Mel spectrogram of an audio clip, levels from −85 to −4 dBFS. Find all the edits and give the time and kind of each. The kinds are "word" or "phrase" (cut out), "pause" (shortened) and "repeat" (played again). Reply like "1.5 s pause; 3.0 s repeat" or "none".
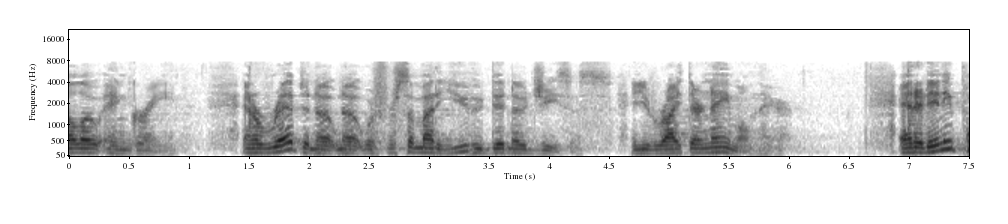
1.9 s word; 2.2 s repeat; 3.3 s word; 3.6 s word; 4.6 s pause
